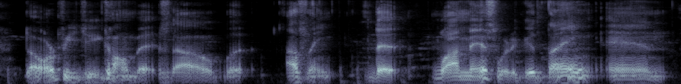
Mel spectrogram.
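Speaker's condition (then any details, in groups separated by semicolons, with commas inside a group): Spastic quadriplegic cerebral palsy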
